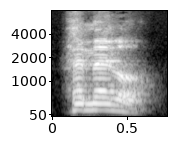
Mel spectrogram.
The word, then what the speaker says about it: gemelo: Would you allow me to take brief issue with your pronunciation Oh, please do. since I'm fluent in Spanish? Yes, please do. Uh, Gemelo.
